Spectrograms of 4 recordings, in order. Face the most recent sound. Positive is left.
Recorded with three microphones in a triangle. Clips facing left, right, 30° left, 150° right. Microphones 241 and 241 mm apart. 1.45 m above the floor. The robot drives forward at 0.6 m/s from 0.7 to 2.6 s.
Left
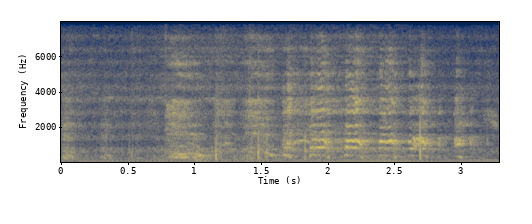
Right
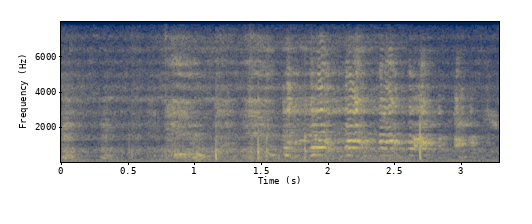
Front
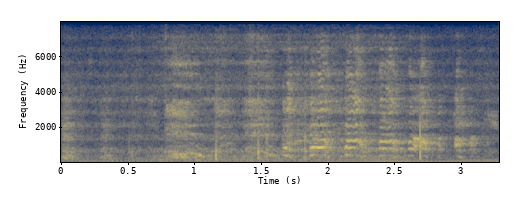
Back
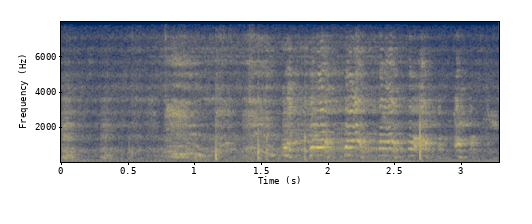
turn(degrees=125)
